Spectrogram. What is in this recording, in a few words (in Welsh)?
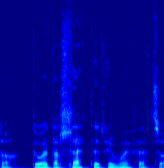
"lledr", Welsh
